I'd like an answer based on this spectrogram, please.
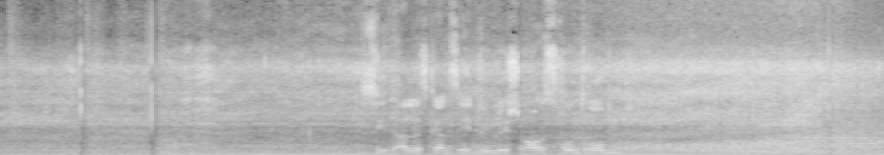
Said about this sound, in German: Aber ist eher laut hier. Entweder kommen Trecker oder LKW oder Bundeswehrlaster. Hier ist ja Munster, Truppenübungsplatz in der Nähe und auch Kasernen.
